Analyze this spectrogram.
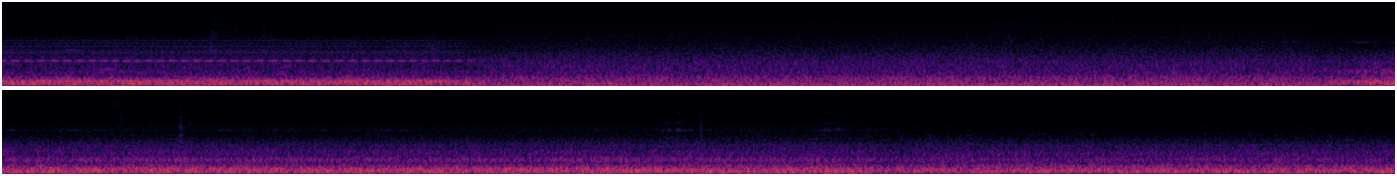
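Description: Jet engines roar steadily, heard from inside an airliner cabin.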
